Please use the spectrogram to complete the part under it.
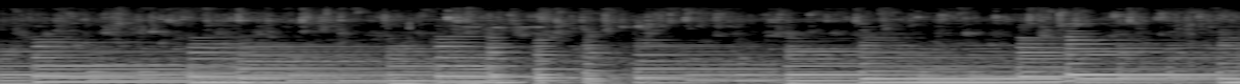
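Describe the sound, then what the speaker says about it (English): Water runs steadily from a sink tap while an iron kadai is washed beneath it, a continuous splashing wash heard under fairly loud background music. "I have washed iron kadai and I am going to season it now."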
